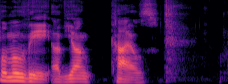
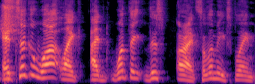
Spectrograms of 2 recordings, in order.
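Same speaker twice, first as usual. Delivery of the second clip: excited; 7 semitones higher, 5 dB louder than usual. Real, not acted. Excited burst of storytelling.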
